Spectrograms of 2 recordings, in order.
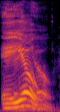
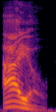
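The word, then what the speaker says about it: Ayo: And I pronounce it, of course, I'm from New York, so I pronounce it as AO. You know what I'm saying? But it's really pronounced IO.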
